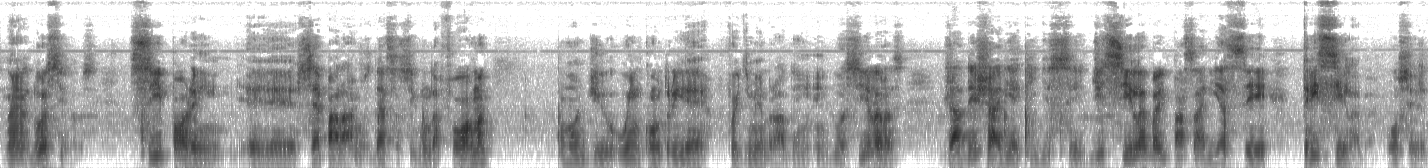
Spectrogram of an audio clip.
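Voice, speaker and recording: A man's voice: fairly low pitch, breathy edge. A man teaching a grammar video lesson from Brazil, explaining step by step and often rephrasing himself. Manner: lively, explains step by step, frequent "ou seja" and "né".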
